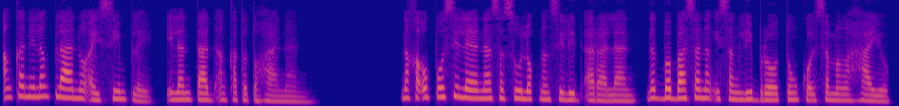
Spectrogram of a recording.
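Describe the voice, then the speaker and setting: A woman's voice: mid-range voice, lively intonation, normal speed, warm tone, dry recording. Woman narrating a story, very dry sound. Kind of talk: scripted dramatic story narration, reading dialogue herself.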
